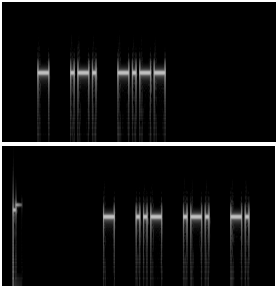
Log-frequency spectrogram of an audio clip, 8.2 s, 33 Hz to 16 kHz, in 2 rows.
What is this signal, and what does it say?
Morse code, heard as a keyed tone, about 22 wpm, spaced as for 16 wpm, 700 Hz. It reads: TRY TURN
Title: 2x Character Spacing - Top 200 Words - 22wpm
